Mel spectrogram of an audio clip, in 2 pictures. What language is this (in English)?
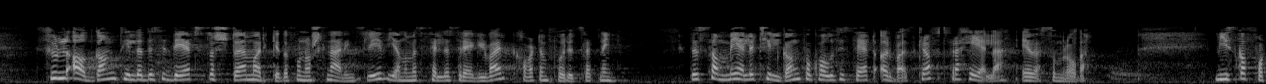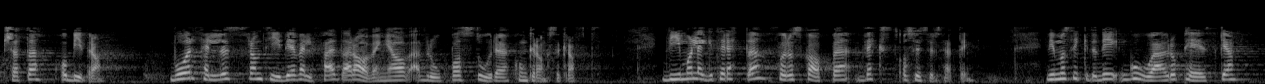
Norwegian Bokmål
